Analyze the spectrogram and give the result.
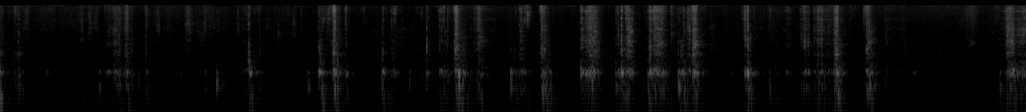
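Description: A gloved hand scrapes the fibrous inner flesh of a large orange pumpkin, its top cut off and mostly hollowed, with a metal spoon. The result is a quiet, repeated series of short, dry scratching and scraping strokes with a hollow mid-low tone, each stroke dying out almost instantly.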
